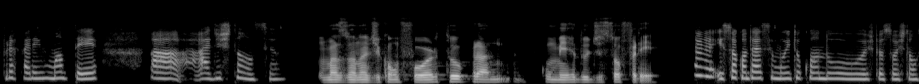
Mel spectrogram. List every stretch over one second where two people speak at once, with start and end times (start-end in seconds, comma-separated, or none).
none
